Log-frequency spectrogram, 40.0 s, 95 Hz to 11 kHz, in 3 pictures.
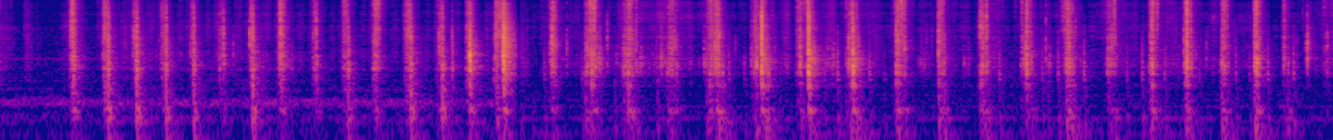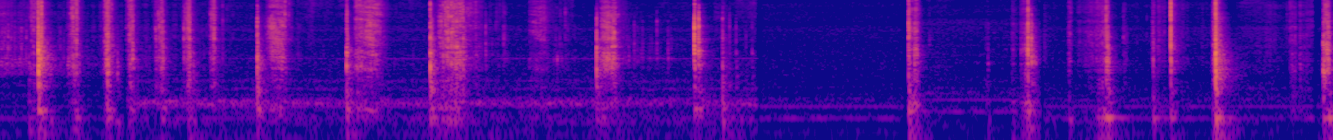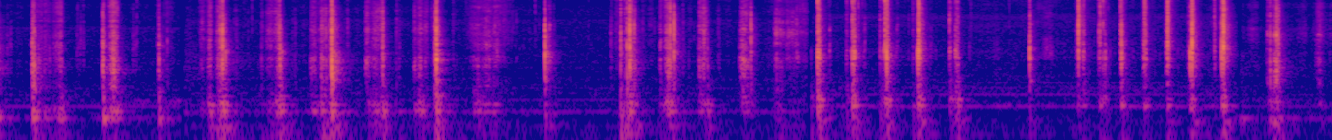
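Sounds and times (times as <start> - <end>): utensil scraping cookware: 0.0 - 20.9
faint steady hum: 0.0 - 28.6.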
